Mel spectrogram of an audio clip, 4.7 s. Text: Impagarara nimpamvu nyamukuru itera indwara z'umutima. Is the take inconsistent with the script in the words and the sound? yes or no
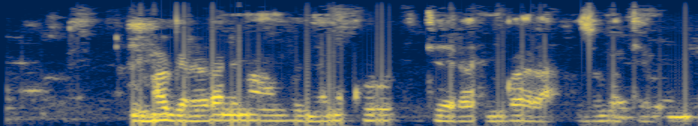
no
